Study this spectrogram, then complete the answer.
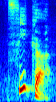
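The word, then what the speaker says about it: fika: Um, Fica. Yes. I'm pronouncing that correctly because I was reading about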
